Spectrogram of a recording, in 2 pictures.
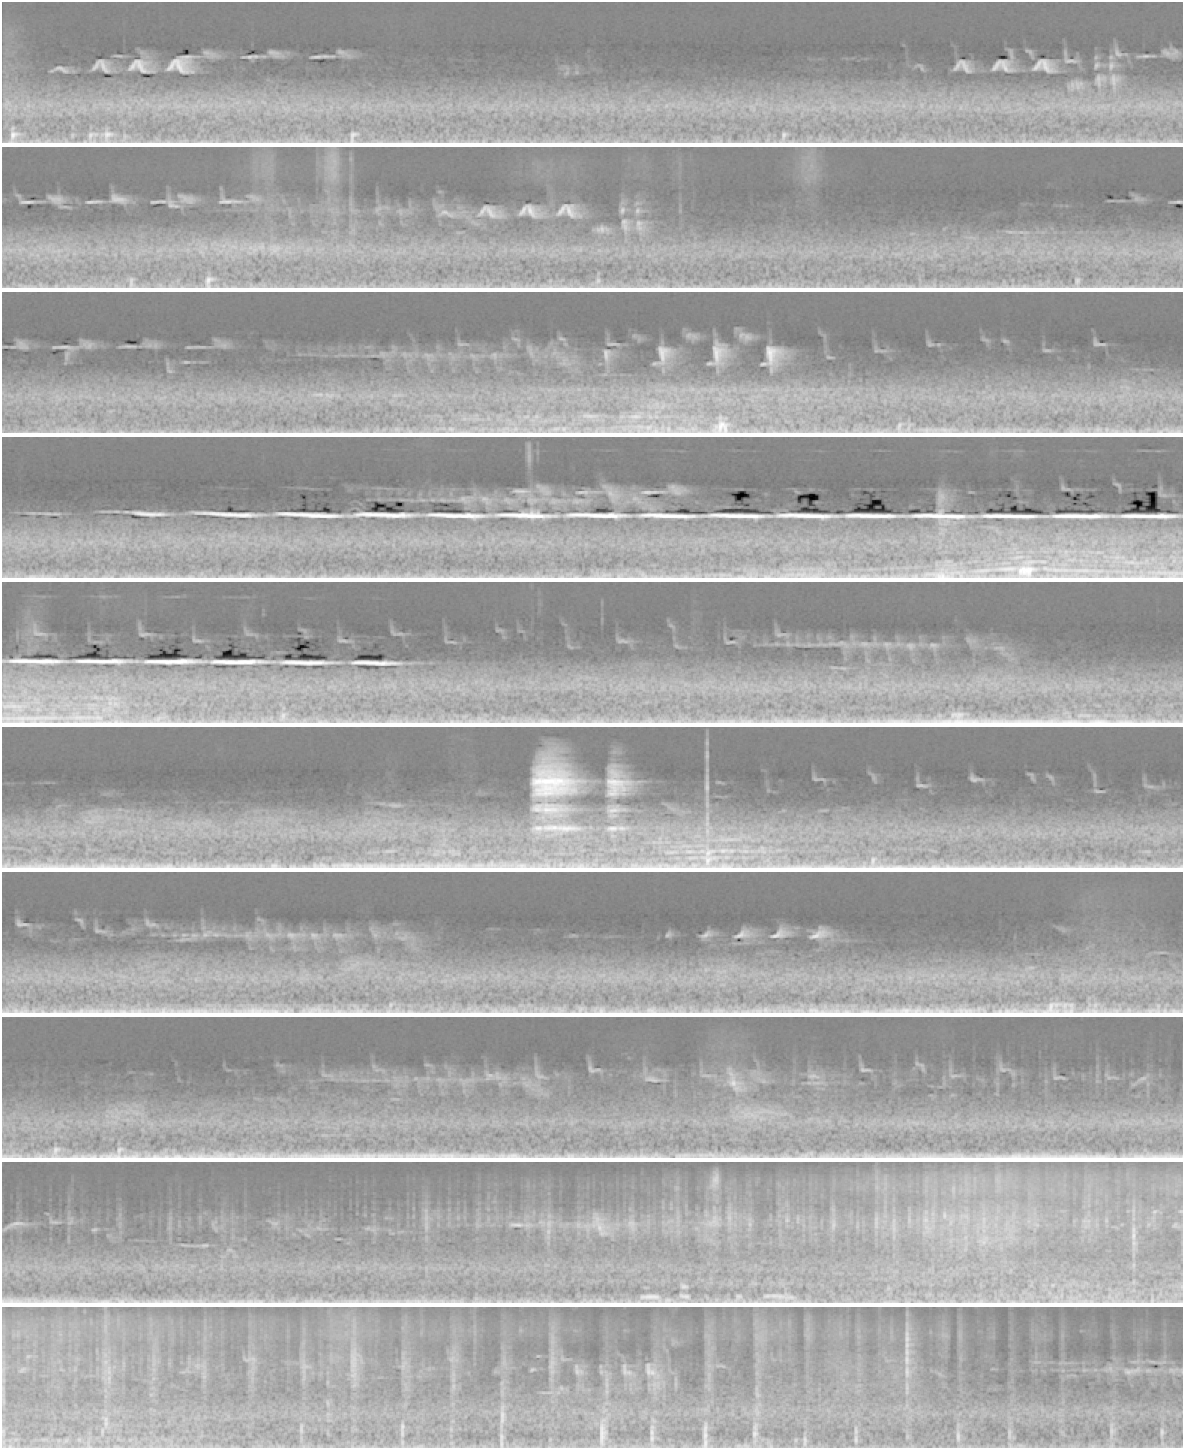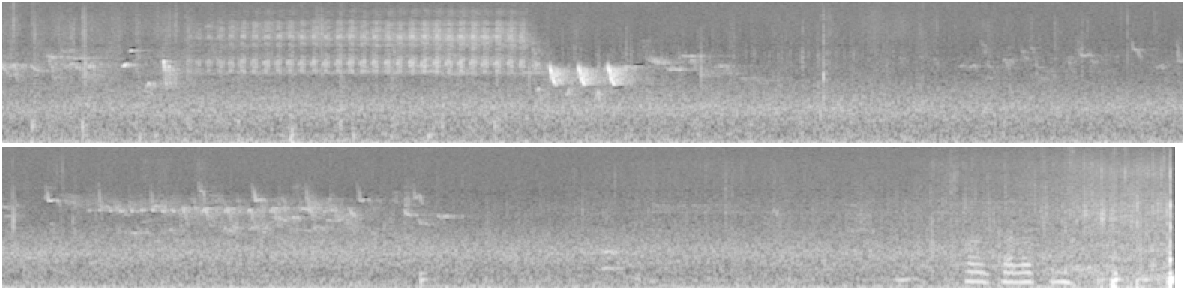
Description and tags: This is a nightingale which singing near the river. In the background we can hear other birds.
